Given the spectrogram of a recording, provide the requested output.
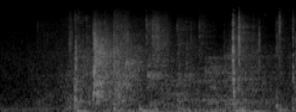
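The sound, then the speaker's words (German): The dining room door opens or shuts with a couple of soft knocks and a brief creaking scrape, fairly quiet against a faint background hush, with no one speaking. “Jetzt die vom Esszimmer.”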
